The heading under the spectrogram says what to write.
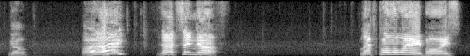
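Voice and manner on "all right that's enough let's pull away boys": very loud, booming, commanding shout. Narrating a scene, a voice calls out from behind you: loud booming voice. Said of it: "loud, booming fucking voice from behind you".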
